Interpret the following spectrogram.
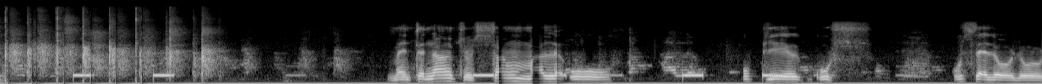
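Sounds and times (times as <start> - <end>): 
church congregation clapping rhythmically during a worship service: 0.0 - 3.6
speech: 0.7 - 1.9, 3.9 - 8.7, 9.5 - 10.4.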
